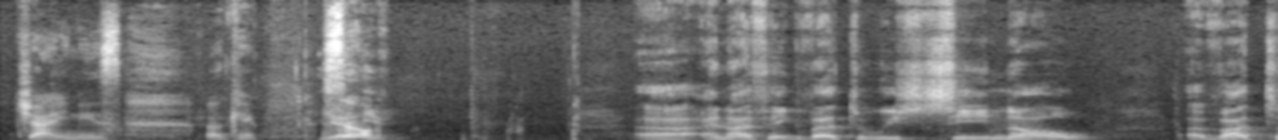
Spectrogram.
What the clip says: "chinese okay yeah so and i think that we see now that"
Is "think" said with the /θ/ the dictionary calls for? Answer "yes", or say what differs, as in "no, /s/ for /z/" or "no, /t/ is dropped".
yes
